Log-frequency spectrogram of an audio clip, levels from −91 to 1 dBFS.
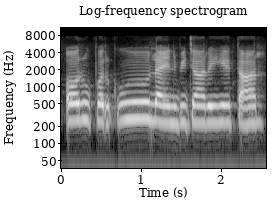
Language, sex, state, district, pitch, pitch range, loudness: Hindi, female, Uttar Pradesh, Saharanpur, 235 Hz, 230-255 Hz, -16 LUFS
